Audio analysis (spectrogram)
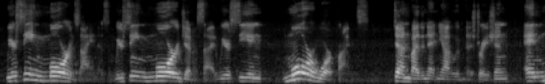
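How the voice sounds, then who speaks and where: A man's voice: a little high, poor audio. A man hosting a casual live political Q&A, reading comments aloud and answering them in a conversational, opinionated, argumentative way. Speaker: live stream host answering viewer questions.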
